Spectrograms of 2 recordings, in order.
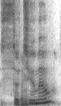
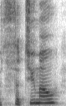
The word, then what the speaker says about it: Tsutomu: I think his name is pronounced Tsutomu Yamaguchi, like Christy Yamaguchi. So Tsutomu Yamaguchi survived both the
